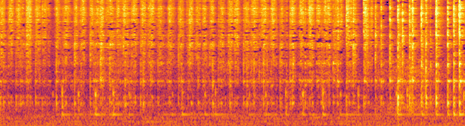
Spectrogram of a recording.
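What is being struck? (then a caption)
Powder-coated steel tumbler. A hollow, insulated teal powder-coated steel tumbler with a straw is tapped and rubbed quickly with fingertips and nails. The result is a steady scratchy rasp full of fast, light taps over a faint metallic ring. The taps grow sharper and louder near the end.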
